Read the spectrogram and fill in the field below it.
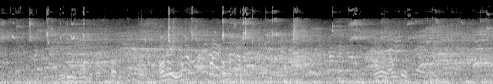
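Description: Sneakers squeak sharply on a hardwood court in an echoing gym.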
